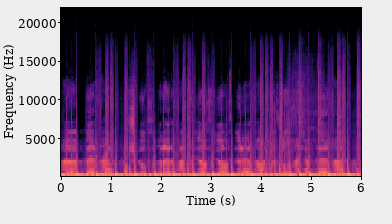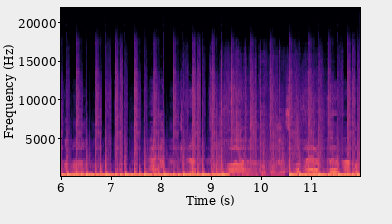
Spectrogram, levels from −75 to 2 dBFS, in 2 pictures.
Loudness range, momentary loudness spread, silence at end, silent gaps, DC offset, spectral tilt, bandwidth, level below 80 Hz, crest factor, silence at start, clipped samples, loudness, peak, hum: 2 LU; 2 LU; 0 s; none; under 0.1%; -6 dB/octave; 17.5 kHz; -20 dBFS; 10 dB; 0 s; under 0.1%; -19 LUFS; -6 dBFS; none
